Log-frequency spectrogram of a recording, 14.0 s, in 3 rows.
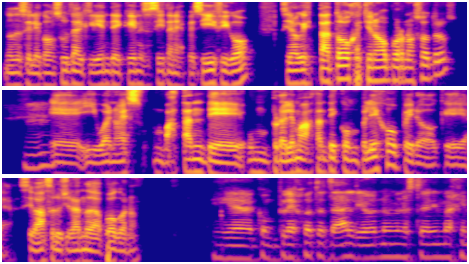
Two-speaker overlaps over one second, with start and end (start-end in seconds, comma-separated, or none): none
